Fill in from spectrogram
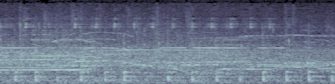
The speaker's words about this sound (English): People in Silver Lake just screaming, banging their pots and pans, just trying to show love and cheer up the neighborhood.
